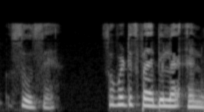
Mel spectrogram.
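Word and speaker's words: syuzhet: is right and susan s y u z h e t so we pronounce it suse so what is fabula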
